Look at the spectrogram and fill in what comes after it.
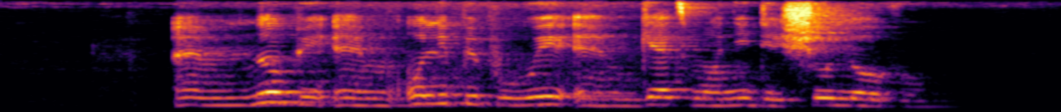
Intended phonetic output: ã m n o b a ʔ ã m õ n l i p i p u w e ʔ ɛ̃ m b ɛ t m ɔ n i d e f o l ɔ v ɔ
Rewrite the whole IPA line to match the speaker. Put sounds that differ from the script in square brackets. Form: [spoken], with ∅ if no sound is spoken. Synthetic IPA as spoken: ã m n o b [i] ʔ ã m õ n l i p i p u w e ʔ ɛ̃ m [ɡ] ɛ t m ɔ n i d e [ʃ] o l ɔ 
